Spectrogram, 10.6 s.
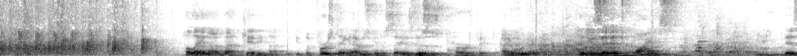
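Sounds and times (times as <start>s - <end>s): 
audience applause at a public event: 0.0s - 2.3s
speech: 2.4s - 10.6s
laughter: 6.7s - 10.6s.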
